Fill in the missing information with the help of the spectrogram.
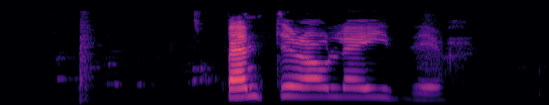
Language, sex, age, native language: Icelandic, female, 9, Icelandic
